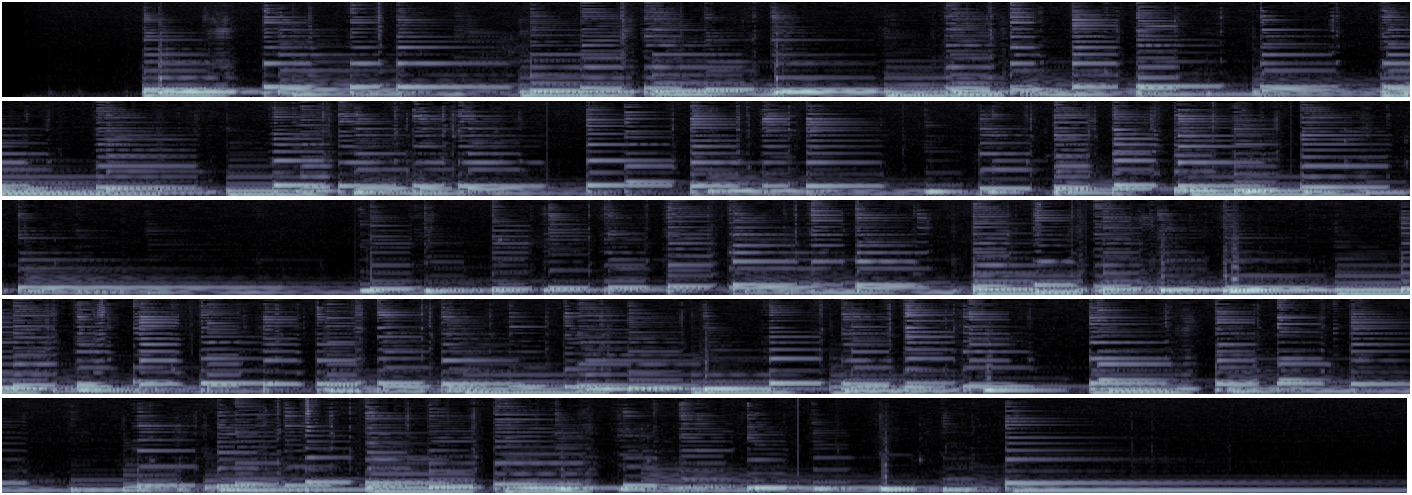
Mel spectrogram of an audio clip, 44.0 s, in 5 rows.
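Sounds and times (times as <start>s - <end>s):
guitar: 0.2s - 43.9s.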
